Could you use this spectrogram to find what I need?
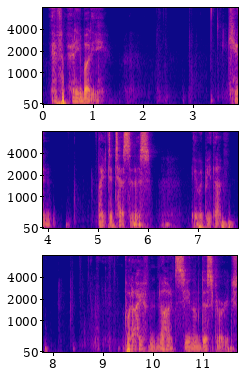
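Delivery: trying not to cry, holding back tears. Speaking about two best friends, trying not to cry: holding back tears. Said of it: "I'm gonna try not to cry".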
